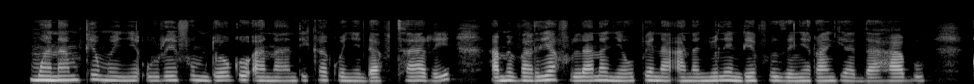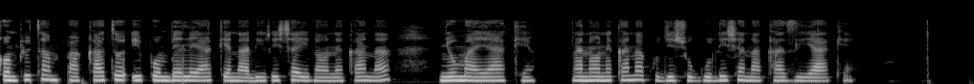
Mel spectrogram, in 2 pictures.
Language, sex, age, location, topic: Swahili, female, 18-24, Nairobi, education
